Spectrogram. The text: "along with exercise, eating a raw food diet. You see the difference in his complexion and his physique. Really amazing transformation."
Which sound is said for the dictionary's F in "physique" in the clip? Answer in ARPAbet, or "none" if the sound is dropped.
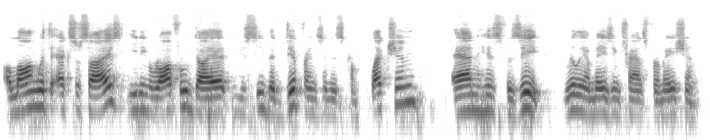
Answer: F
